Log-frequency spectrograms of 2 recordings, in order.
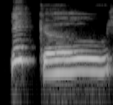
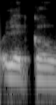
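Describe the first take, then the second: First: It is said in a soft, friendly tone. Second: It is said in a stern, commanding tone. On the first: This is a polite request. "I don't say" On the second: This is a firm command. "I immediately automatically change my voice and go"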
